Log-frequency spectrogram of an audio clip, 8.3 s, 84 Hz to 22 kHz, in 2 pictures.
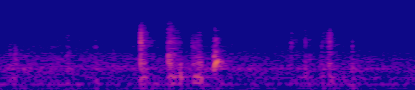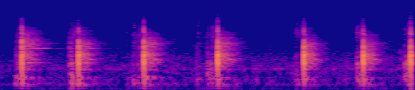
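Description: Chef's knife cutting brown champignon mushrooms on a plastic cutting board, dicing them to 5–7 mm. A few light cuts come first, then about halfway in a steady run of about six firm chops, a little under a second apart.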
